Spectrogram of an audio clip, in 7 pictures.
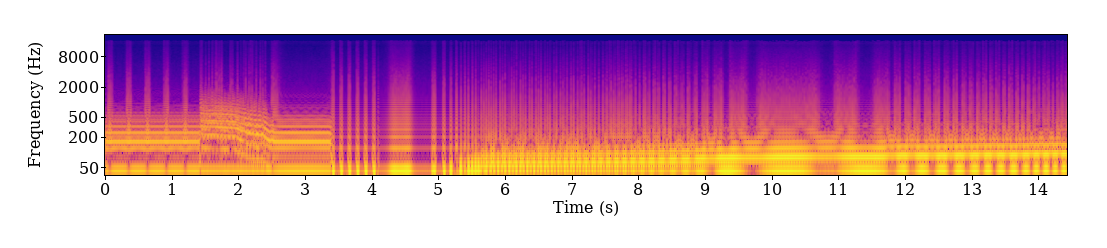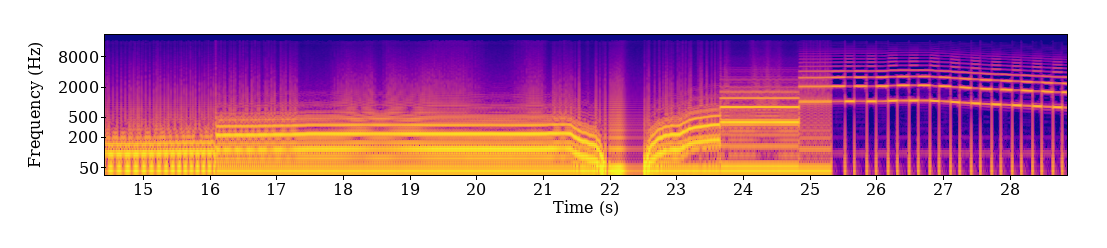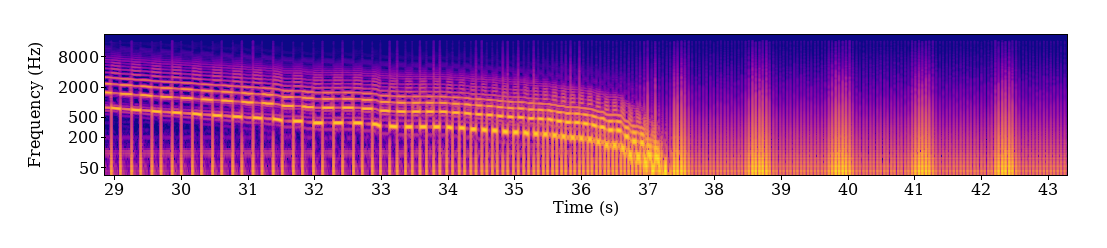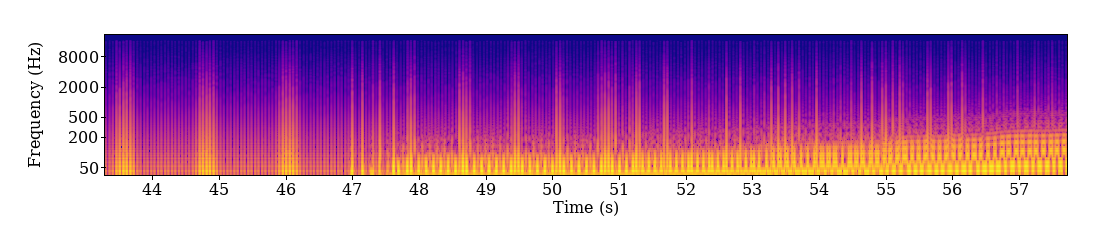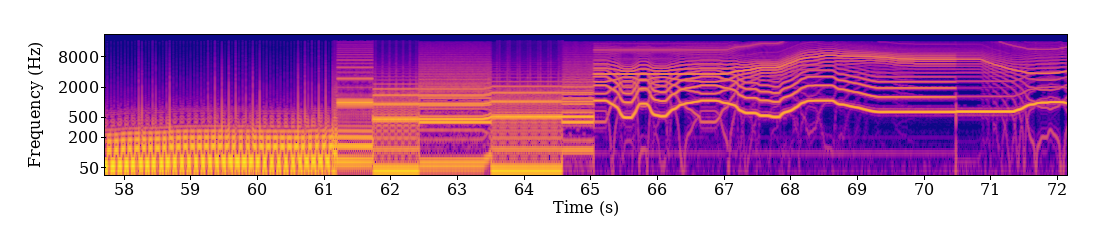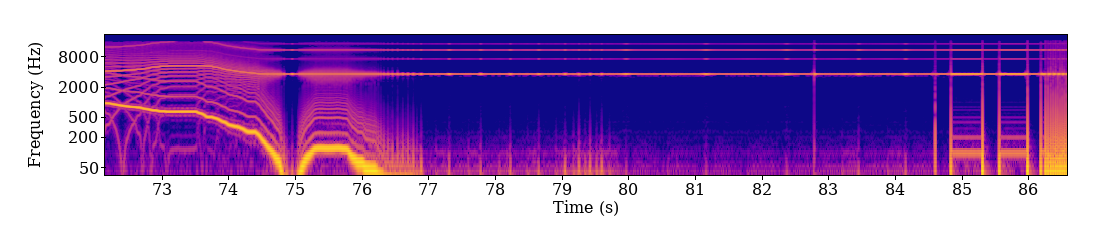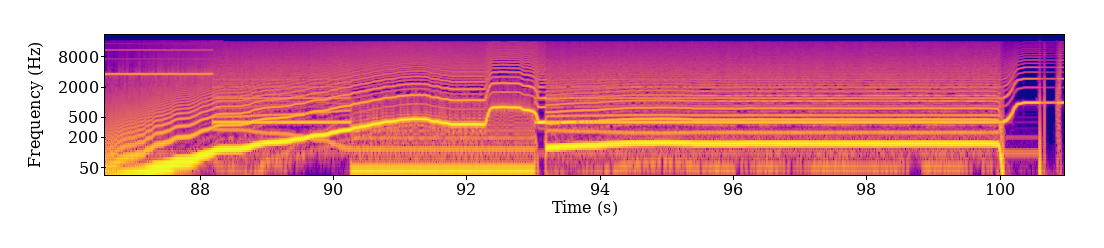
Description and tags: Ring Modulator Session LM13700
Simple 4 quadrant multiplier done with a LM13700 and some components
